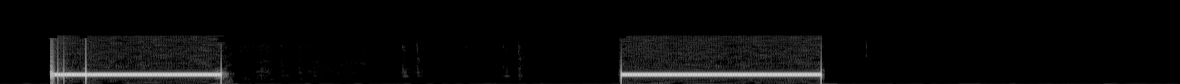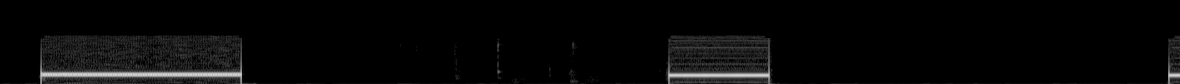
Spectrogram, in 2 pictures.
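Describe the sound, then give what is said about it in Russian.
Telephone tone heard while a call is being transferred to an extension: long, steady, mid-pitched electronic tones repeating with a few seconds of silence between them, with no voices. “Перевожу вас на добавочный номер. Оставайтесь на линии.”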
